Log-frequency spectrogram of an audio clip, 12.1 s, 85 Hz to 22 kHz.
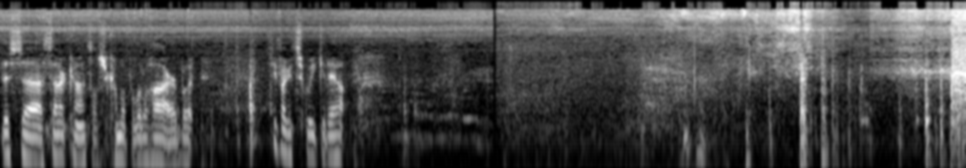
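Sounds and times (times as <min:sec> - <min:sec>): steady hiss: 0:00.0 - 0:12.0
plastic clicks and knocks: 0:09.3 - 0:12.0.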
